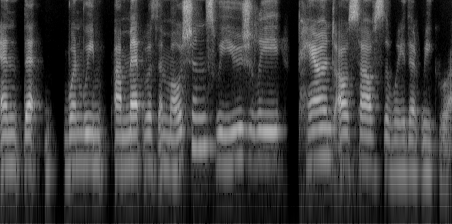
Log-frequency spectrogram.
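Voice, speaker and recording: A dark, mellow voice with a German accent comes through a very clean recording with a silent background. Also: woman, fairly low pitch for a woman, ordinary pitch variation. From Germany. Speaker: therapist and coach. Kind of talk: guided body-scan session; casual interview chat. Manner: slow, calm guiding.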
